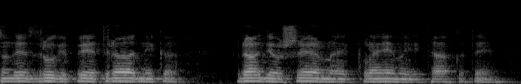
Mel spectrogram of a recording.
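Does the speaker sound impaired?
Yes: Parkinson's disease; converses normally, illness not noticeable on radio.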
